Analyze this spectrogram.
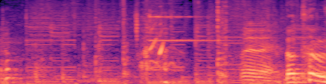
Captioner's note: laughter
